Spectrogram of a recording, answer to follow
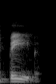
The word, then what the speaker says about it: Beebe: To any of you from Beebe, Arkansas, please don't be offended by my son's pronunciation of your town. It's Beebe. Okay, you say.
